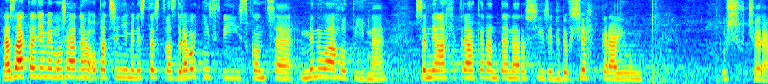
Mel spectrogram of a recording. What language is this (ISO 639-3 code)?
ces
